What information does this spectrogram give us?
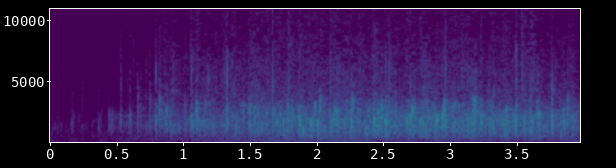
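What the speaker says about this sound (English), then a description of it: "If only Mr. Wayne, my campaign's largest backer, could have heard that applause" Crowd applause follows a campaign speech by Harvey Dent in a Batman Telltale video game, rising from quiet into steady, dense clapping that holds loud for several seconds with no talking over it.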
